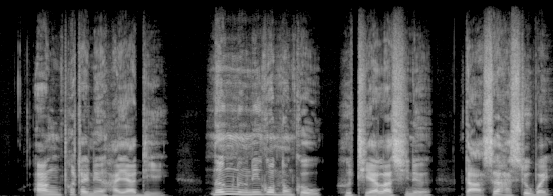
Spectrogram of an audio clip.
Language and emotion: Bodo, disgusted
